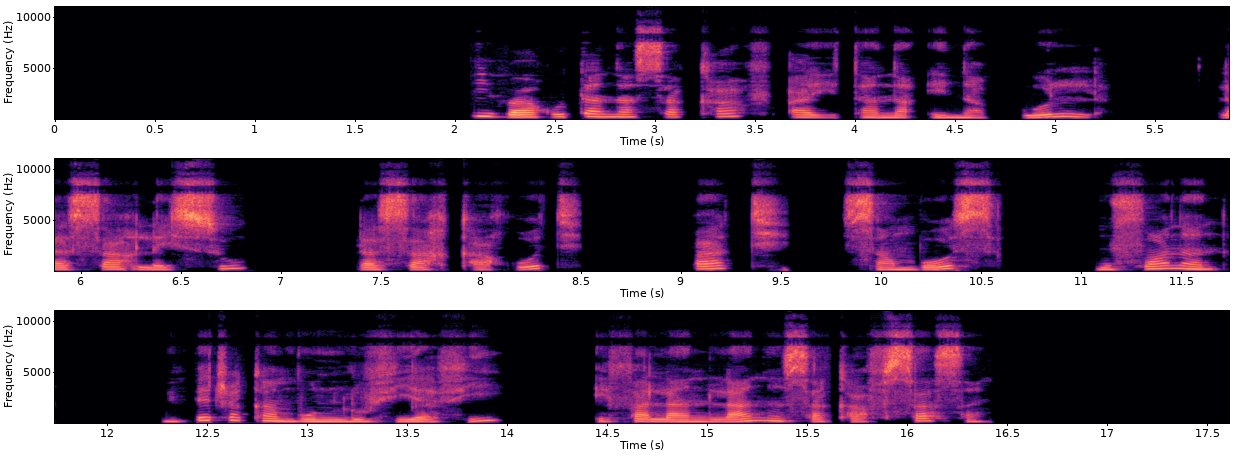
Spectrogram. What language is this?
Malagasy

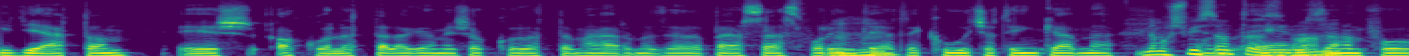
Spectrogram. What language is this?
Hungarian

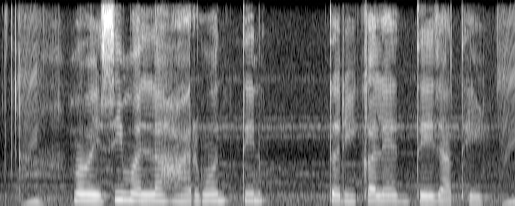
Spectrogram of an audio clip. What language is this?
Chhattisgarhi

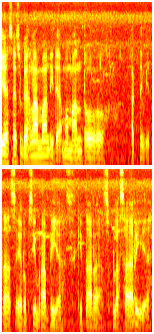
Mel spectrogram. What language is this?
Indonesian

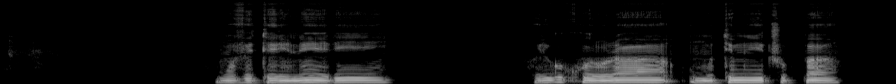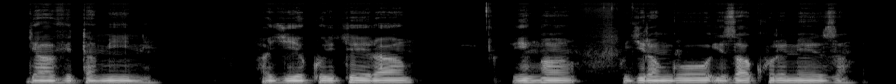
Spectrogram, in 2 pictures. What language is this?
Kinyarwanda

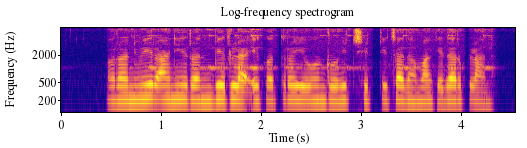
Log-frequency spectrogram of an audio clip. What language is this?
Marathi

